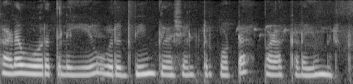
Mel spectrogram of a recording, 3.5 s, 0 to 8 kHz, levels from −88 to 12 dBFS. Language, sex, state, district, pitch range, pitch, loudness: Tamil, female, Tamil Nadu, Nilgiris, 230-255 Hz, 240 Hz, -15 LUFS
